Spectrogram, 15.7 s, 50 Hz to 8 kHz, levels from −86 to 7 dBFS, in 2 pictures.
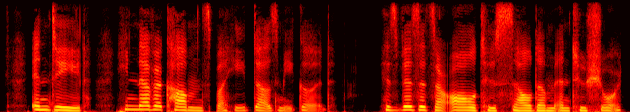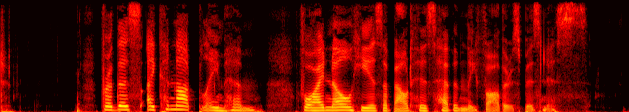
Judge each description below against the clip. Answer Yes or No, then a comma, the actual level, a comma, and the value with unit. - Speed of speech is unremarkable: No, slow, 130 wpm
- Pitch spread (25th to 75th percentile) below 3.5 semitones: No, average, 3.9 semitones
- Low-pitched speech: No, high, 205 Hz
